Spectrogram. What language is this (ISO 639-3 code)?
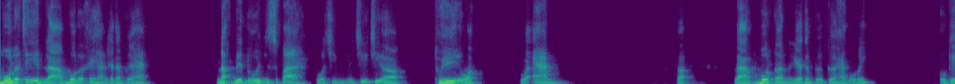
vie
